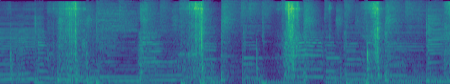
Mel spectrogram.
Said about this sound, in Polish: W tym czasie, jak nagrzewa nam się piekarnik, to obieramy marchewki, a następnie kroimy je w takie grubsze plasterki.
